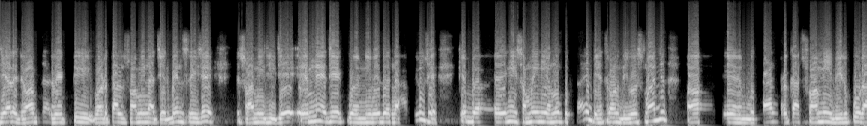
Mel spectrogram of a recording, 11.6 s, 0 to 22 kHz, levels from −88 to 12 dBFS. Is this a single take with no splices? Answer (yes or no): yes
